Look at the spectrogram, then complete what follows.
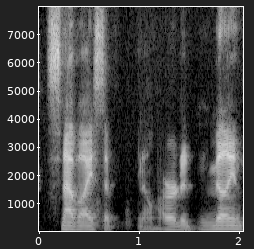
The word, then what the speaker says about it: Sznewajs: Yes, it is pronounced Sznewajs.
